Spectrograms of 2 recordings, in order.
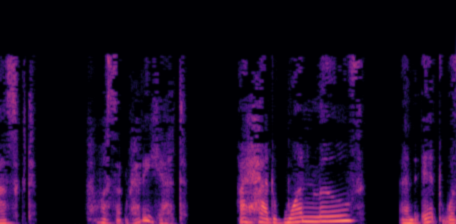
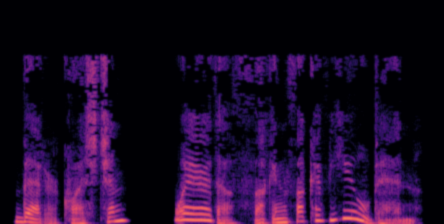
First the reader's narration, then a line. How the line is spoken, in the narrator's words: Her tone was pleasant, well-modulated, but she was angry, all right, seething with it just under her skin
